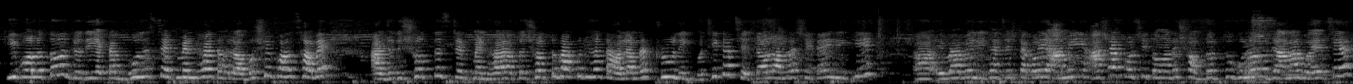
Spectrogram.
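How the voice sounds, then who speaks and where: A woman teacher with a Bangladeshi accent, giving a children's English lesson, reading English slowly and explaining it in Bengali. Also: sits high, pushed and bright, a little hiss or hum. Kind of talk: online class lesson. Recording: echoey room, distant mic.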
